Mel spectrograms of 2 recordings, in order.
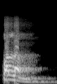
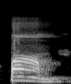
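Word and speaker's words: palm: आप भी पढ़ते होंगे पलम पलम जो कि गलत प्रशन है रियल प्र क्या होगा पाम मीस क्या होता है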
